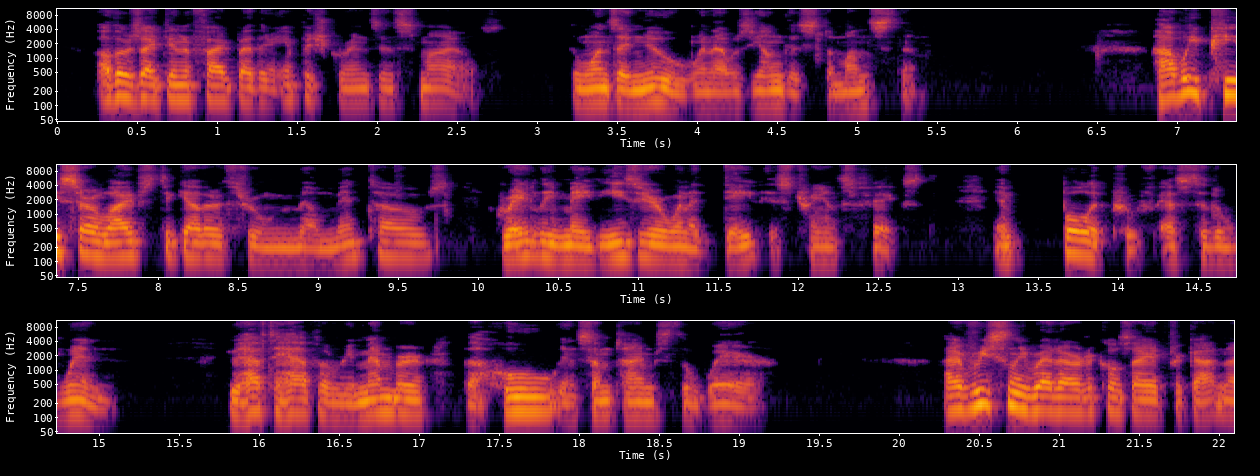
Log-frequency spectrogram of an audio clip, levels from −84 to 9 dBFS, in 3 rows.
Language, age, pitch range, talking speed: English, 50-69, 110-130 Hz, 165 wpm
